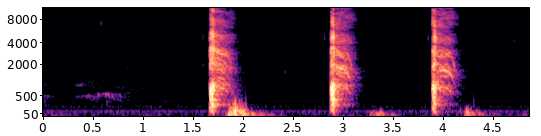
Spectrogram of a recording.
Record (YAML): three_cough_length: 4.9 s
three_cough_amplitude: 10034
three_cough_signal_mean_std_ratio: 0.25
survey_phase: beta (2021-08-13 to 2022-03-07)
age: 18-44
gender: Female
wearing_mask: 'No'
symptom_runny_or_blocked_nose: true
symptom_sore_throat: true
smoker_status: Never smoked
respiratory_condition_asthma: false
respiratory_condition_other: false
recruitment_source: Test and Trace
submission_delay: 1 day
covid_test_result: Positive
covid_test_method: RT-qPCR
covid_ct_value: 32.6
covid_ct_gene: ORF1ab gene
covid_ct_mean: 34.4
covid_viral_load: 5.3 copies/ml
covid_viral_load_category: Minimal viral load (< 10K copies/ml)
